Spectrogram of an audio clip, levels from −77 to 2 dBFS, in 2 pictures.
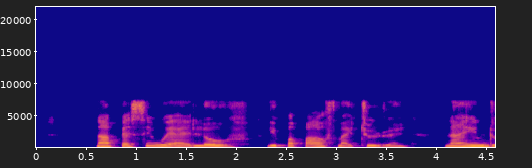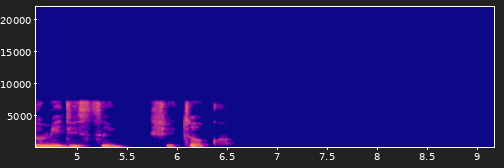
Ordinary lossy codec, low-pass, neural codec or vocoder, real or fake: none; 7.2 kHz; codec, 16 kHz, 8 kbps, FunCodec, trained on LibriTTS, 25 frames a second; fake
